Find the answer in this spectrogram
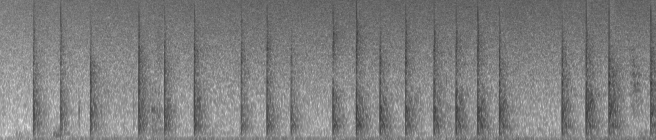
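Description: Chalk tapping on a blackboard as an equation is written out: quick, irregular taps, several a second, over a low steady hum.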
